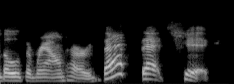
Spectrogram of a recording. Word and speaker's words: Chic: Like, Korea, it's C-H-I-C is pronounced chic. And I said, well, in French, maybe it is, but here is chick.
